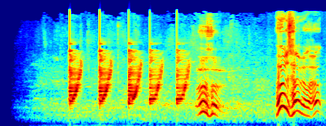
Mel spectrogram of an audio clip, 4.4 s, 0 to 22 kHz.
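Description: Short intro jingle for an animated logo. A soft swell leads into five quick, sharp plucked notes about 0.4 s apart, followed by warbling notes that bend up and down in pitch near the end.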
